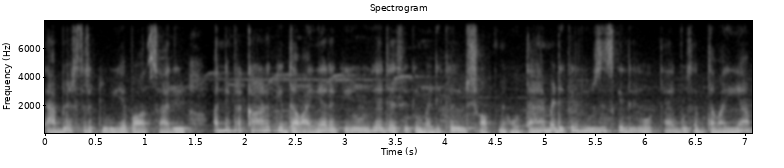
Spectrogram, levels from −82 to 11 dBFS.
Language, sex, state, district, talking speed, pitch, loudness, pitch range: Hindi, female, Bihar, Katihar, 260 wpm, 210 Hz, -17 LUFS, 200-220 Hz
